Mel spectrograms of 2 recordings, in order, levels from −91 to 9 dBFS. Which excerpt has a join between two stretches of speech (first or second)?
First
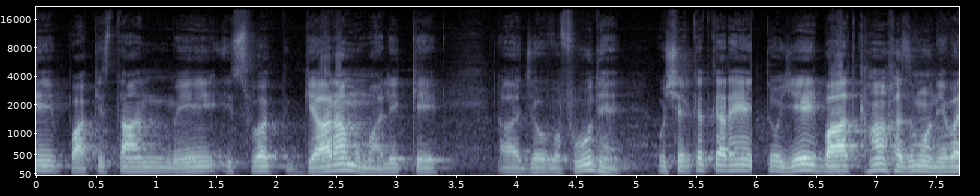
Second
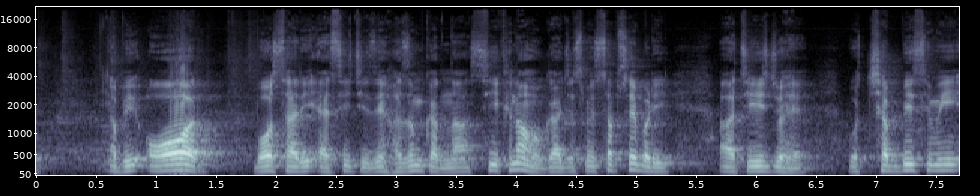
first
